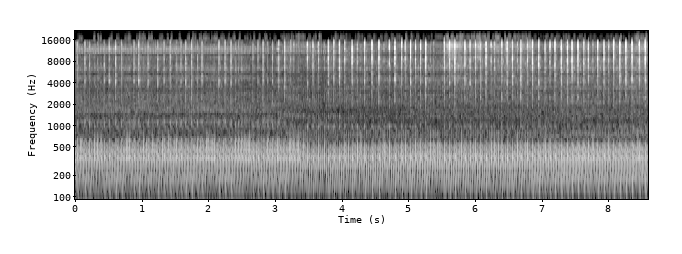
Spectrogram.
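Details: Poulan 3800 chainsaw with a loose carburetor and air leak being fixed, some spit back through the carb on acceleration: steady buzzy idle with a blubbery edge, loading up while idling; possible remaining air leak.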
